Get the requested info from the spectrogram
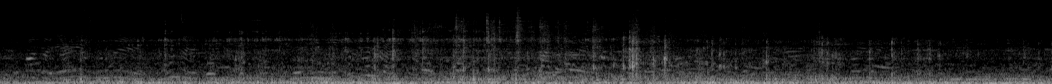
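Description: Busy city street ambience: passers-by talking, over a steady low rumble of traffic, with a brief clatter a little past halfway.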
